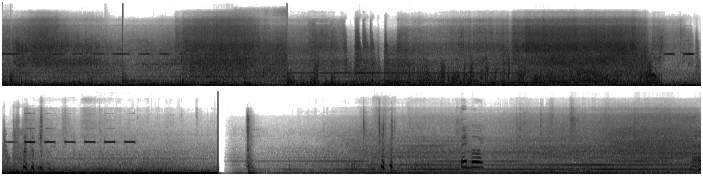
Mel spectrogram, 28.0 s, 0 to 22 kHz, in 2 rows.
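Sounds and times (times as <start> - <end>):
steady engine hum: 0.0 - 27.9
tyres and engine rushing through mud: 0.0 - 27.9
car warning chime beeping: 1.4 - 3.5, 13.2 - 16.7.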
